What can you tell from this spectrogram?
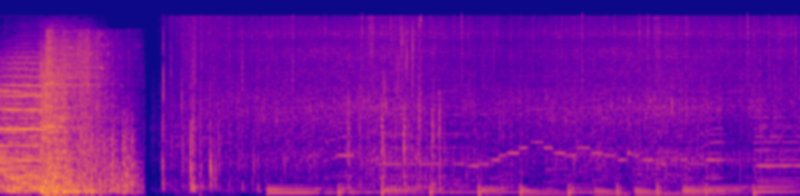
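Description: Loud music breaks off about a second and a half in. Then a steady sizzling, crackling hiss plays under quiet background music with a soft melody and bass line.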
